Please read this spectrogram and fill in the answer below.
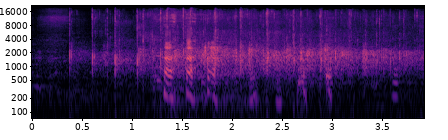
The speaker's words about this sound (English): Wasn't expecting an applause from that.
